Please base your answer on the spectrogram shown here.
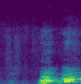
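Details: A male husky gives a short two-part whining vocalization: a bright mid-pitched tone that swells, dips briefly, then carries on as a second sustained note, with faint room noise behind.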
